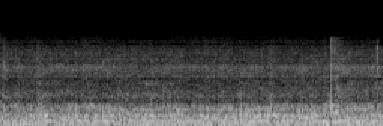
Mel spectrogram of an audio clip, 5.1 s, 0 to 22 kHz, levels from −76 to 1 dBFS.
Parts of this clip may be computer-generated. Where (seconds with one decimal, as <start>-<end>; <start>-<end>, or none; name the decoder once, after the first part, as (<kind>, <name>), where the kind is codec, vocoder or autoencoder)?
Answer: 0.0-5.1 (codec, SNAC)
